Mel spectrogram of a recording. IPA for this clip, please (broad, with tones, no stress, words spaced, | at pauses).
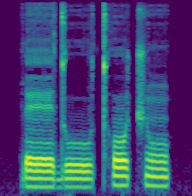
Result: ɾeː˨duː˨tʰo˦t͡ʃũ˦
